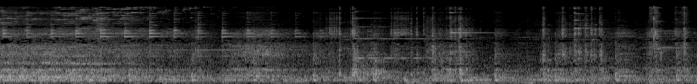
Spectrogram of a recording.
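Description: A casino slot machine plays a train sound effect during a gold train feature, a busy mechanical rumble with clicking and chiming, fairly quiet among the surrounding machine noise.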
